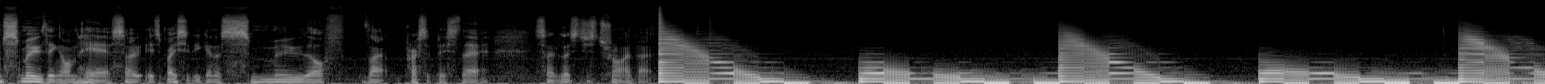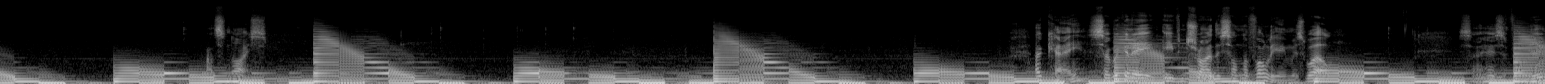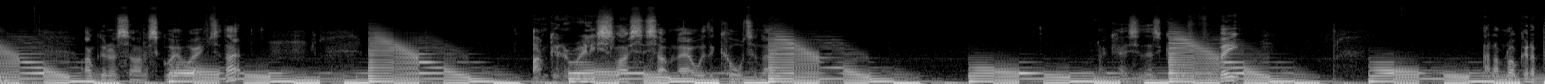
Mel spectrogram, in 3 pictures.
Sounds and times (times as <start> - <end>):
Speech: 0.0 - 6.6, 17.5 - 18.2, 25.8 - 29.0, 30.1 - 33.4, 36.2 - 38.8, 41.8 - 43.6, 45.7 - 46.3
Synthesizer: 6.6 - 46.3.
